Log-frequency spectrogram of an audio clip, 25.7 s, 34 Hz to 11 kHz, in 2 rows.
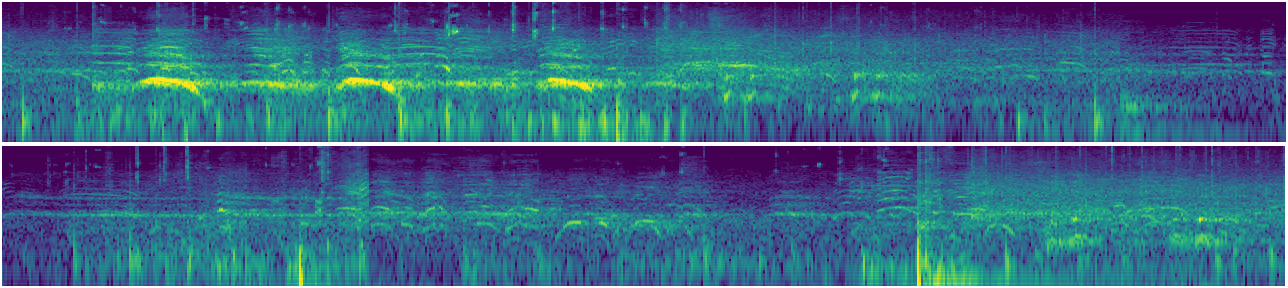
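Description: Basketball game sound in an arena: sneakers squeaking on the hardwood in short sliding chirps, loudest in the first few seconds, the ball bouncing, and crowd voices in the background. There are a few sharp knocks, the strongest about 22 seconds in.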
